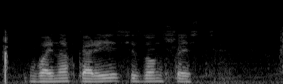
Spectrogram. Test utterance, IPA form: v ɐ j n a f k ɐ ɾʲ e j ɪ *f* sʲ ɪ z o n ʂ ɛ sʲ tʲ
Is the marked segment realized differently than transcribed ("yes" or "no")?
yes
